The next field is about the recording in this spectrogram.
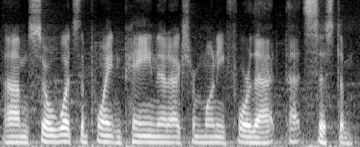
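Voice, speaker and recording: A middle-aged man giving a relaxed, chatty walkthrough of snowmobiles in a large indoor showroom, filming on a handheld action camera and filling pauses with uh and um. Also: medium pitch, a little hiss or hum. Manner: relaxed, chatty, lots of uh and um fillers. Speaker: vlogger touring a snowmobile dealership. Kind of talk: casual walkthrough presenting.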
